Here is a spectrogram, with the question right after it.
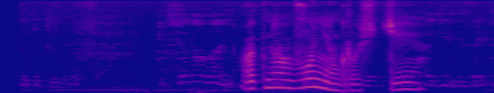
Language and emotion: Russian, sad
